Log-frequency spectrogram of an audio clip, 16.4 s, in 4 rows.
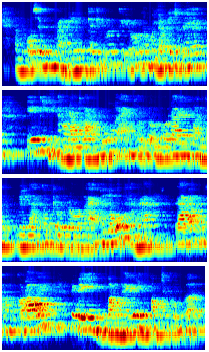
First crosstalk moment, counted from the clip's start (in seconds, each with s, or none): none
